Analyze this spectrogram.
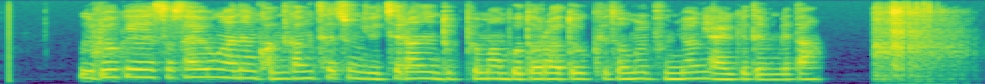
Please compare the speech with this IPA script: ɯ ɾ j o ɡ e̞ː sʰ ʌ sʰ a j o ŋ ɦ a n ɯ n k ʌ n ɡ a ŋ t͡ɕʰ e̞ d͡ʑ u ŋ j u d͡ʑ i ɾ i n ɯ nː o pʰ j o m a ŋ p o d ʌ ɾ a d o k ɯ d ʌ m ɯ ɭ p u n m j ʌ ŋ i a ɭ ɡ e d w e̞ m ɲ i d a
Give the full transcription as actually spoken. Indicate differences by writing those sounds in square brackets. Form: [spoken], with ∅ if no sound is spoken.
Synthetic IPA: ɯ ɾ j o ɡ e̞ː sʰ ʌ sʰ a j o ŋ ɦ a n ɯ n k ʌ n ɡ a ŋ t͡ɕʰ e̞ d͡ʑ u ŋ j u d͡ʑ i ɾ [a] n ɯ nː o pʰ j o m a [n] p o d ʌ ɾ a d o k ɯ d ʌ m ɯ ɭ p u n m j ʌ ŋ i a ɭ ɡ e d w e̞ m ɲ i d a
